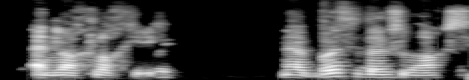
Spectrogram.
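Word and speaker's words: Loch Lochy: We've talked about Loch Ock and Loch Loki. Probably butchering that. Yeah, so that's Loch Oich and Loch Lochi.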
